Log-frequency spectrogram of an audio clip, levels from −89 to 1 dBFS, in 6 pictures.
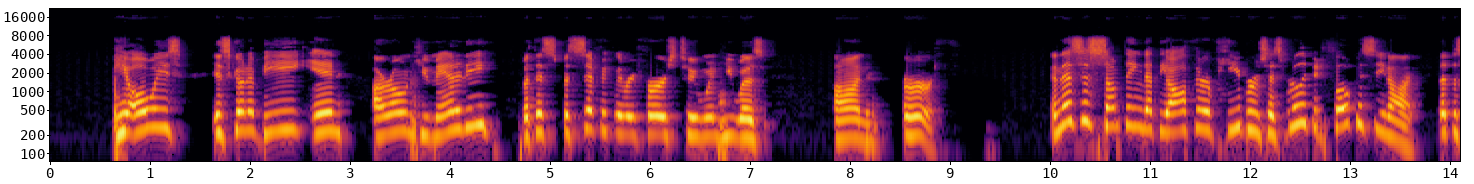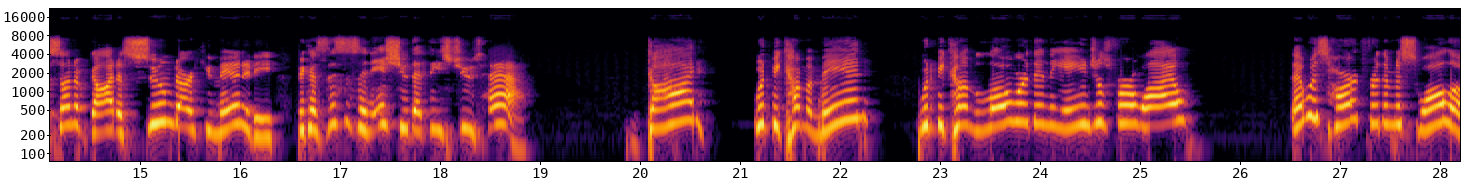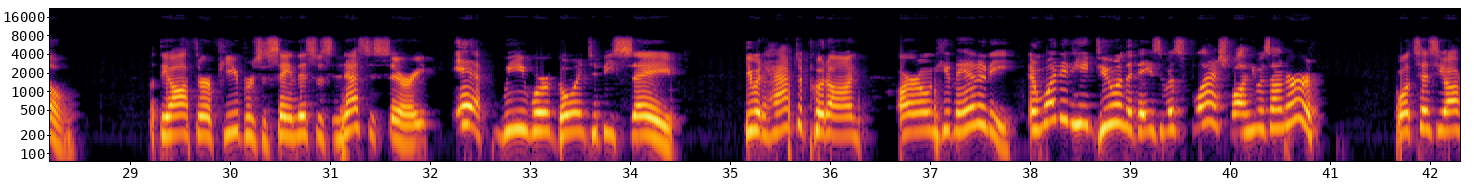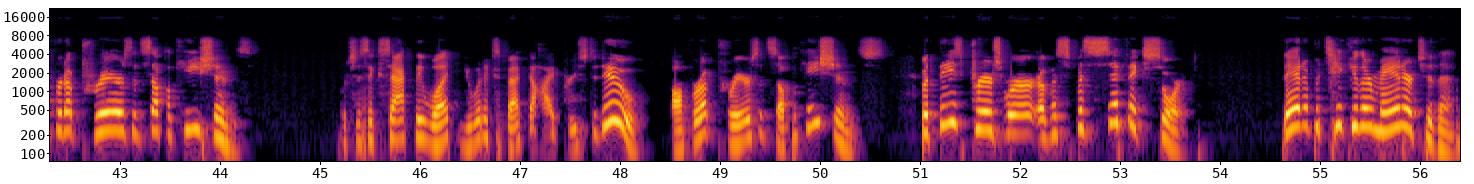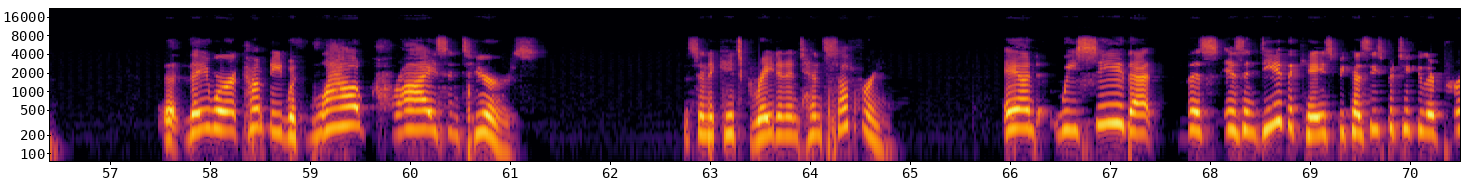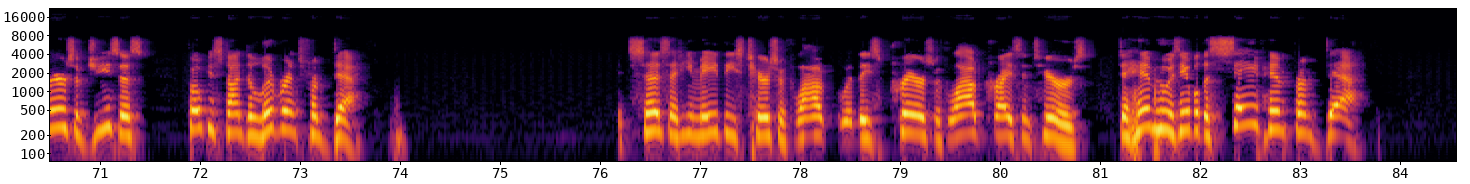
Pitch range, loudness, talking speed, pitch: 175-255 Hz, -14 LUFS, 155 wpm, 220 Hz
